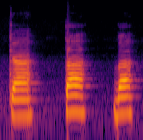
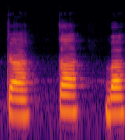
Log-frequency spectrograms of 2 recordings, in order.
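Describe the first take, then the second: Both takes have the same delivery.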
